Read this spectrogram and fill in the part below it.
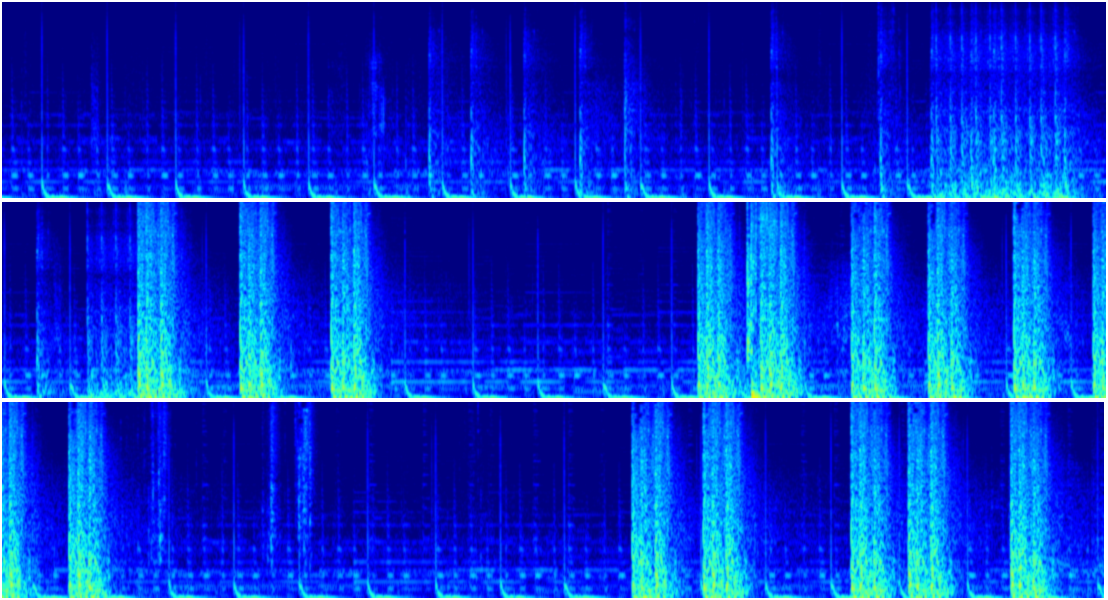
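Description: Gunfire in PUBG Mobile: a long-range engagement with many sharp shots, first in rapid bursts and then as loud single reports spaced out, with a brief dense volley in between and no talking.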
